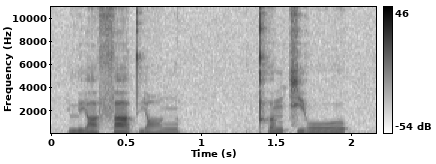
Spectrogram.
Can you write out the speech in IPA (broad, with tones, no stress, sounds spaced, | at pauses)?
l j ä˨˩ s ä˥˨ t̪ j ɑ˩ ŋ | kʰ ə˦ n t͡ɕ j o˨˦ ʊ̯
